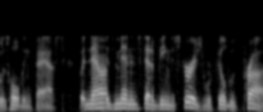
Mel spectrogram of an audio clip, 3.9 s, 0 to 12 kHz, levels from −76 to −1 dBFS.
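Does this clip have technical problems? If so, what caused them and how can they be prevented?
Yes. The whole clip carries iLBC codec damage: nothing above 4 kHz survives, and the speech sounds plainly rough and synthetic, which fits iLBC's 15.2 kbps mode with 20 ms frames. Unlike a simple low-pass filter, it adds a coded graininess. Prevent it by negotiating a wideband codec.

From 1.50 to 1.62 s, lost iLBC frames leave about 100 ms concealed by a repeated pitch cycle mixed with noise, heard as a held, buzzy vowel. A plain dropout would be silent instead. The voice recovers at once. Prevent it with jitter buffering and better network quality.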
